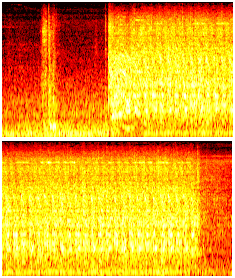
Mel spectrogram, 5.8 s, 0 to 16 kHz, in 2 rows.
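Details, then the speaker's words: 1970 Pontiac LeMans with a 455, whose mechanical fuel pump failed after 2100 miles: the electric pump is on and the starter cranks steadily for about four seconds, but the engine never fires; flooding is suspected; crank no-start. "okay well good news is we're not hemorrhaging fuel anywhere so that's good now the question is why won't it start did you just flood it"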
